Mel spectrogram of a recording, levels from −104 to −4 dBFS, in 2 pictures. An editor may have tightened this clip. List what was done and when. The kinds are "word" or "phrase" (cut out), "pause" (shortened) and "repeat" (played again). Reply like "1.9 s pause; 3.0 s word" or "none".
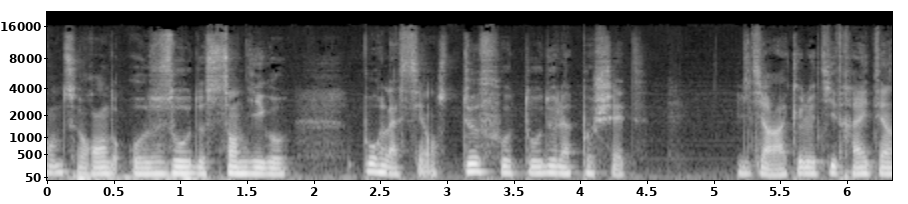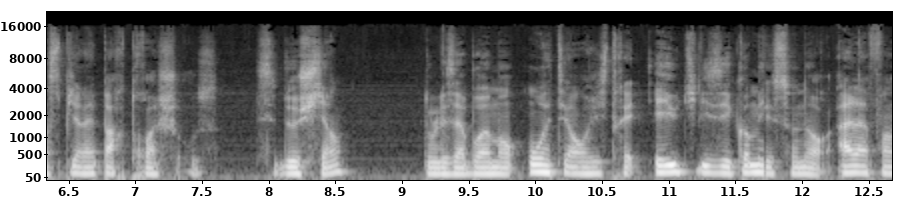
11.7 s word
